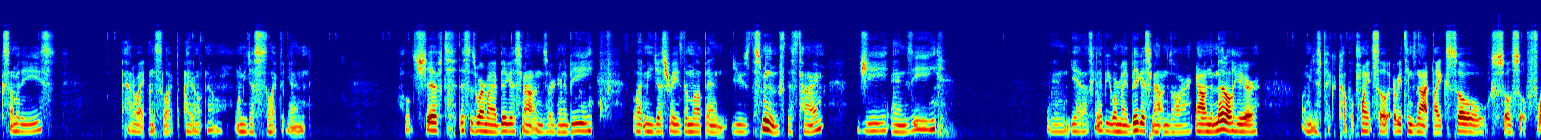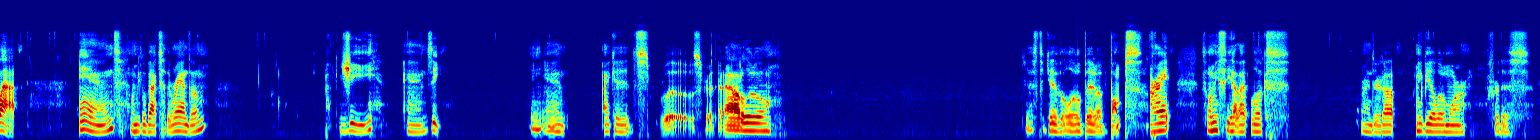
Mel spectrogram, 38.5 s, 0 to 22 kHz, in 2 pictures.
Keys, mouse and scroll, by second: 0.3 shift+click, 1.2 shift+click, 2.2 click, 2.9 click, 3.3 click, 3.9 click, 4.6 shift+click, 4.9 shift+click, 6.3 shift+click, 6.9 shift+click, 8.0 click, 10.3 g, 16.4 shift+click, 18.3 shift+click, 20.6 shift+click, 21.4 click, 23.5 g, 35.6 alt+click, 35.7 click, 37.2-37.7 scroll up 2, 37.7-38.5 scroll down 1.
